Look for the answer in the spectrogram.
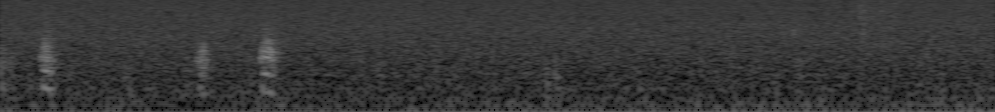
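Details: Male mallard kept as a pet and being trained to perch on a hand. Three short, soft calls come within the first second and a half, then quiet, over a steady low electrical hum.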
